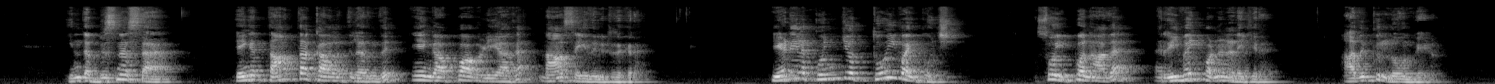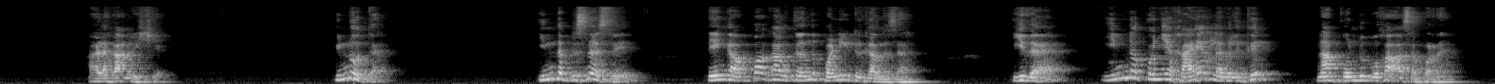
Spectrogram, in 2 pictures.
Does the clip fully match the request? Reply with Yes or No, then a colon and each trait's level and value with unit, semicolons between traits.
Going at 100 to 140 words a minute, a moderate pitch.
No: average, 85 wpm; medium, 155 Hz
